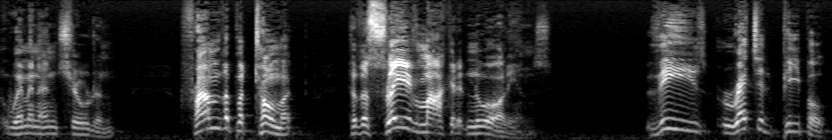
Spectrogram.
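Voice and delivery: plain reading voice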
